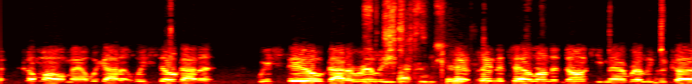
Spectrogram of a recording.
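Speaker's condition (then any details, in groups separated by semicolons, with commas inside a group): No condition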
